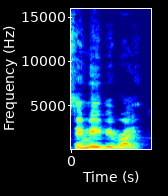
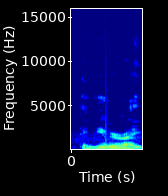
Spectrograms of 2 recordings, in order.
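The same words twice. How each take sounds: First: Loud, high admission; emphatic concession. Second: Much softer, raised-pitch aside; quiet concession. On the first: Emphatic concession, then repeated low. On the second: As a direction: concede it again under your voice. Same concession repeated under breath. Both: Real, not acted.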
